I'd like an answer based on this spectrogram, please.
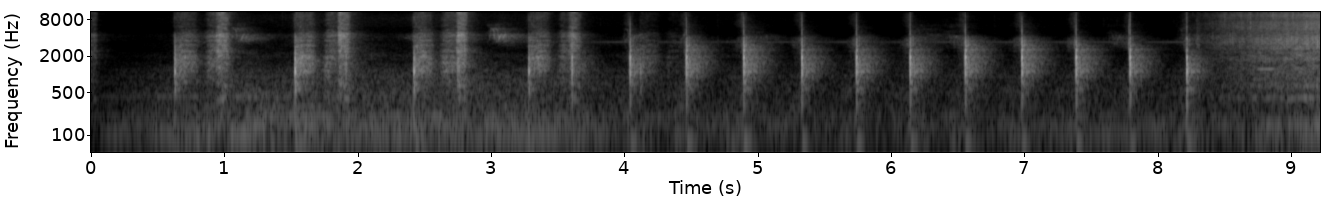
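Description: Chef's knife slicing button mushrooms on a wooden cutting board: a steady run of sharp knocks of the blade on the wood, at first in pairs, then about two to three a second. Near the end a frying sizzle fades in.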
